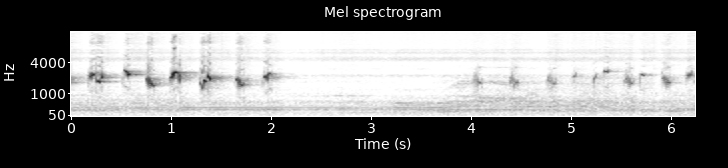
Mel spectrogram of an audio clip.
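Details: Yellow-vented bulbul at dawn giving a burst of quick, bright slurred whistles for two seconds, then a brief silence before softer, more distant-sounding notes resume in a similar rapid series over a low hum.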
